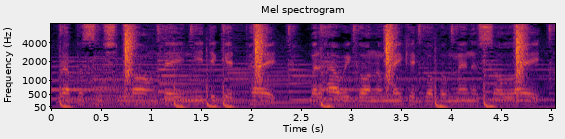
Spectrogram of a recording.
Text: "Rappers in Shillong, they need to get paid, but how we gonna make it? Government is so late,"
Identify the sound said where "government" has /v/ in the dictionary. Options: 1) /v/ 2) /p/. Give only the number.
2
